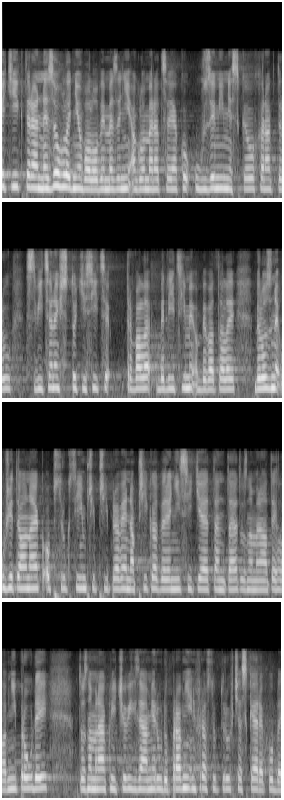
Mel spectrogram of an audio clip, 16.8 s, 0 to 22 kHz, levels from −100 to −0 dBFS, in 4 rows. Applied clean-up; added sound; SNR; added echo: none; none; none; none.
